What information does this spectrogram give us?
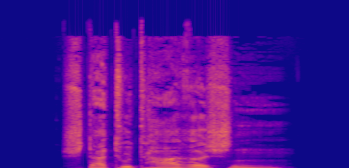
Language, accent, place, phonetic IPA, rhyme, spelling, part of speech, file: German, Germany, Berlin, [ʃtatuˈtaːʁɪʃn̩], -aːʁɪʃn̩, statutarischen, adjective, De-statutarischen.ogg
- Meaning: inflection of statutarisch: 1. strong genitive masculine/neuter singular 2. weak/mixed genitive/dative all-gender singular 3. strong/weak/mixed accusative masculine singular 4. strong dative plural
